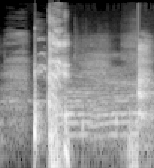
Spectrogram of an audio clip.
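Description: Several sharp coughs break out near a fire into which dried red chillies are poured, short harsh bursts with pauses between them.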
